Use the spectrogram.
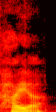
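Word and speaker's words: Chaya: It's Haya. It's Haya? Yeah, it's an Orthodox Jewish name.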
